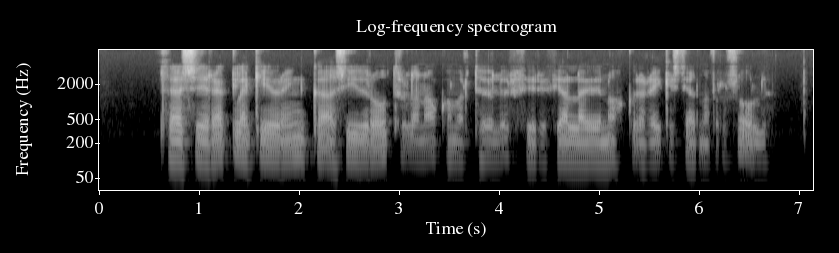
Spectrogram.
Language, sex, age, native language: Icelandic, male, 50-59, Icelandic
